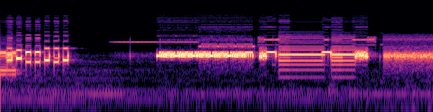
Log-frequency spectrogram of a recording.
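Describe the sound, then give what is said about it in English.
A dial-up modem connects: a quick run of touch-tone dialing beeps, a brief pause, then a long stretch of loud, screeching, warbling handshake tones that shift abruptly in pitch before settling into hissy static. “let's first hear the sound of a dial-up modem connecting.”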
